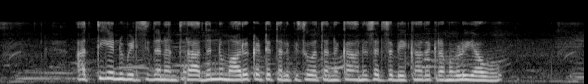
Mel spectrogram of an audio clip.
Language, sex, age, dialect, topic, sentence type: Kannada, female, 36-40, Mysore Kannada, agriculture, question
